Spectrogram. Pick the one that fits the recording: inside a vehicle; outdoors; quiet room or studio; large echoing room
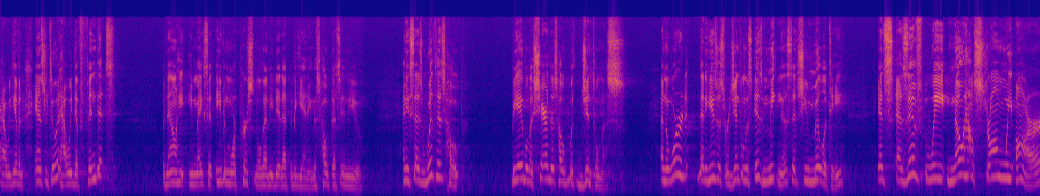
large echoing room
